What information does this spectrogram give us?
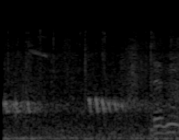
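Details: A Taiwan barbet in a tea garden, calling all day, gives short runs of hollow, knocking notes, like a wooden temple block, in quick bursts; a faint lower tone slides in near the end.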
